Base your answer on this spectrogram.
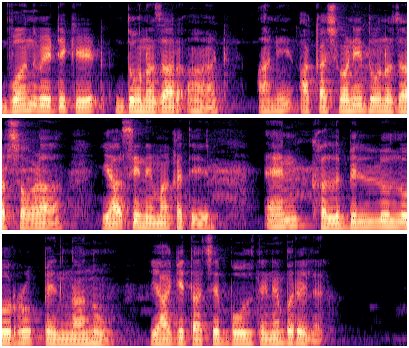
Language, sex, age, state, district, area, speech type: Goan Konkani, male, 45-60, Goa, Canacona, rural, read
